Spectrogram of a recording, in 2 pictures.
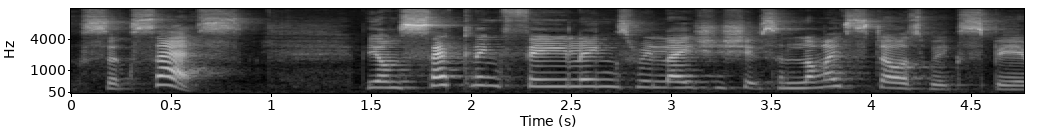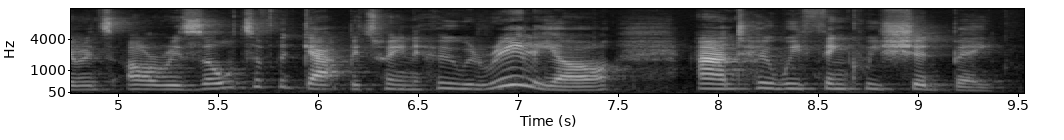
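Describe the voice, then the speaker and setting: A woman podcast host reading a scripted introduction of her guest in a warm, promotional way. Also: medium pitch.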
